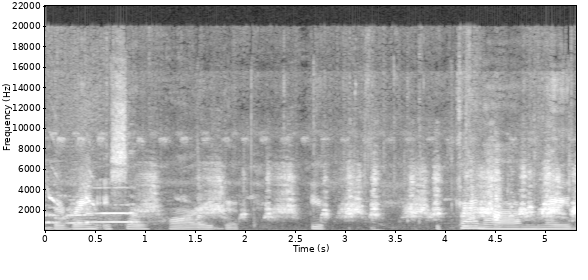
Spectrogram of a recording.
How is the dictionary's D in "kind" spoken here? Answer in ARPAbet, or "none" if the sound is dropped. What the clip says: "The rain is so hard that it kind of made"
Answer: none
